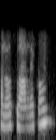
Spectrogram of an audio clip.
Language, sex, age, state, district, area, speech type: Urdu, female, 45-60, Bihar, Gaya, urban, conversation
